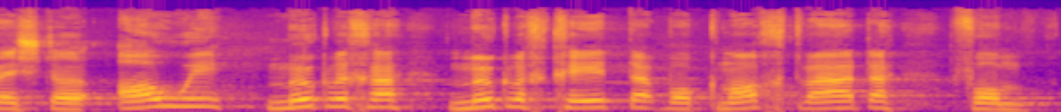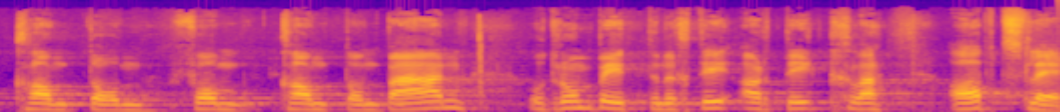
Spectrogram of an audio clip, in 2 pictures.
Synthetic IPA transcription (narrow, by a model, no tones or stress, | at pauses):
b̥ɛʃtøːɑlːimøɡlɪχəmøɡlɪχkʰeːtəvokmɑχtvæːɾd̥ə | fɔmkʰɑntonfɔmkʰɑntonbæːɾn | ʊdɾʊmbɪtənɪχd̥iʔɑɾtɪkʰləʔɑpt͡slɛː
